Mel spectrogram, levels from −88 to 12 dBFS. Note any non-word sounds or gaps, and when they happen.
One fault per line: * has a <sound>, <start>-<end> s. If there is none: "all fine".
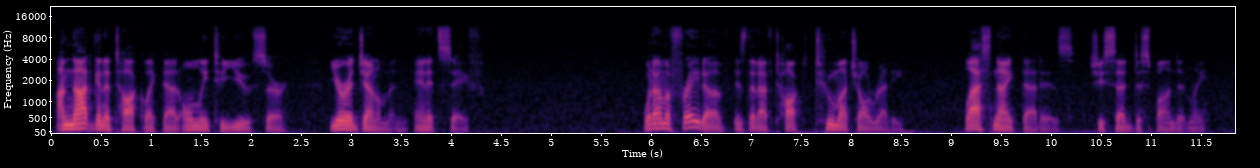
all fine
